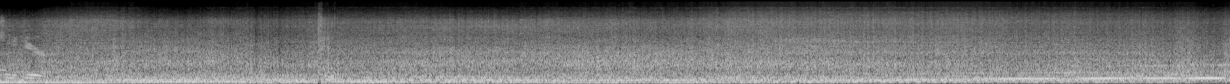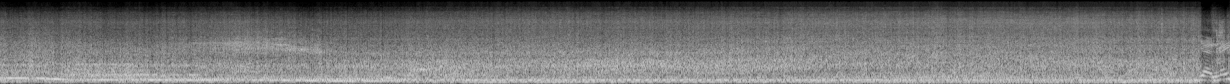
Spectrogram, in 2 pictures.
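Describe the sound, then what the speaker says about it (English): A 1969 Plymouth GTX engine runs loud and steady at idle, its deep rumble swelling briefly as it is revved midway before settling back to a constant idle drone. "Just gotta try to rev it a little bit."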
